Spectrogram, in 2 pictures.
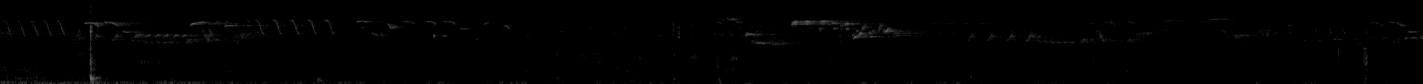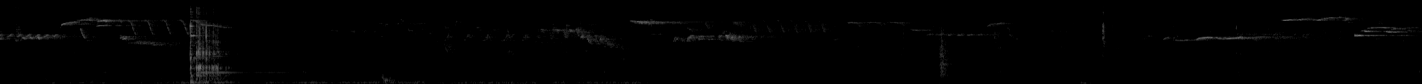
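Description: Birds chirping and trilling in short repeated phrases in the background, with a single sharp knock about sixteen seconds in.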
